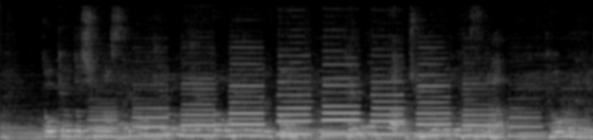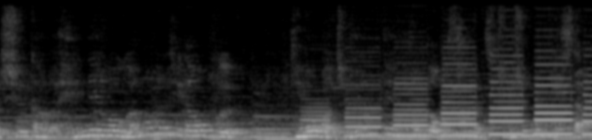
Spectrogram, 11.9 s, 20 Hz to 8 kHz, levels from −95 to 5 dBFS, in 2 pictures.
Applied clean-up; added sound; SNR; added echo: none; Wind instrument, woodwind instrument; 2 dB; reverberation time 0.6 s.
